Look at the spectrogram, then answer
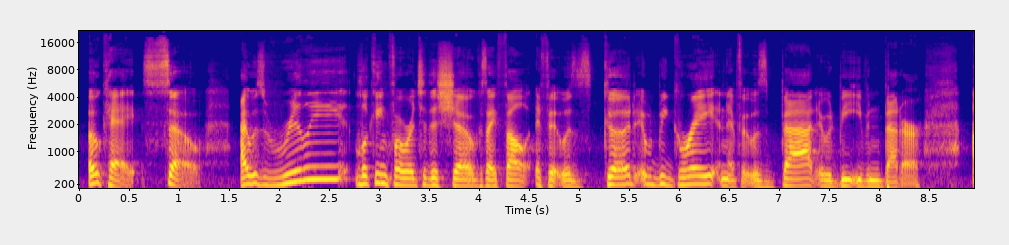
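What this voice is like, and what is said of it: Hoarse, scratchy voice. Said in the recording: “why my voice is so hoarse and scratchy”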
